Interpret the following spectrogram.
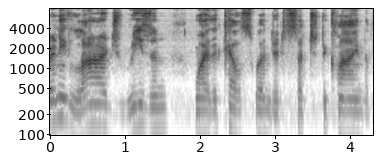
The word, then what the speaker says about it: Celts: is that before Rome, the Celts, as scholars tell me I should pronounce the word instead of Celts, the Celts were the ascendant people, numerically at least, Yes.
